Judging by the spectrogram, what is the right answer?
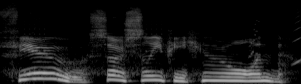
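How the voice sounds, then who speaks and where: A put-on character voice at a middle pitch. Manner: sleepy, yawning.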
